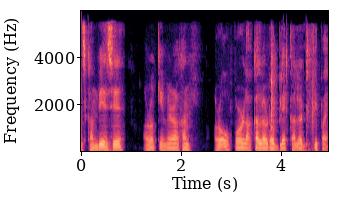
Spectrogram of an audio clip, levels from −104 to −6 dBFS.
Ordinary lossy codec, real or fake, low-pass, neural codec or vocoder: AAC, 32 kbps; real; 5.4 kHz; none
